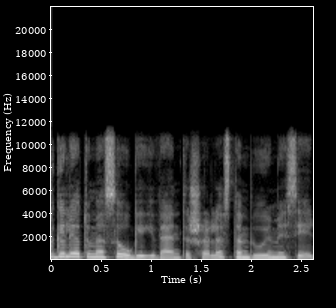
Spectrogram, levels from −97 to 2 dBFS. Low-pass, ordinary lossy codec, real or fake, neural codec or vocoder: 10.8 kHz; Opus, 64 kbps; real; none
